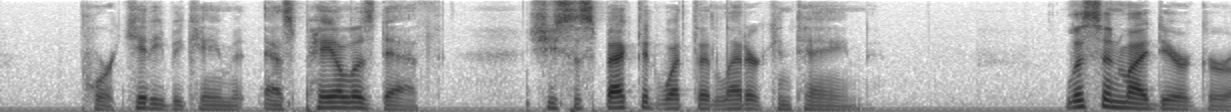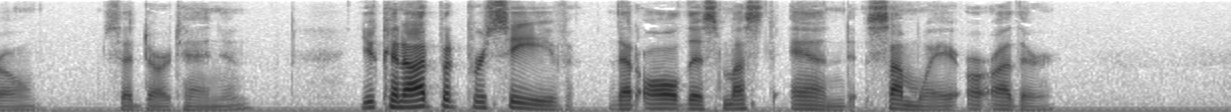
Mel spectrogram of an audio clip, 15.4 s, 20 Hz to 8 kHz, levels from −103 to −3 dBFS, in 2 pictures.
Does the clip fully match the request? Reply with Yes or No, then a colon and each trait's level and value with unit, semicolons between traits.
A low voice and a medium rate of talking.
No: low, 110 Hz; slow, 125 wpm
